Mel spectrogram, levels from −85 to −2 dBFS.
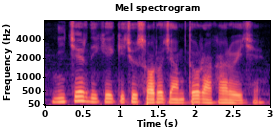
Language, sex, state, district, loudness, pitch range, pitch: Bengali, male, West Bengal, Alipurduar, -18 LUFS, 105-125 Hz, 115 Hz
